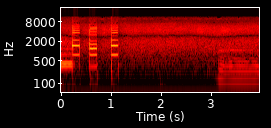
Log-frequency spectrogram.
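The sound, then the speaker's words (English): Telephone keypad dialing tones: three short, evenly spaced touch-tone beeps, then a pause before a steadier, lower tone begins over faint background hiss. “What'd happen if you just dialed that? Let me check that out once.”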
